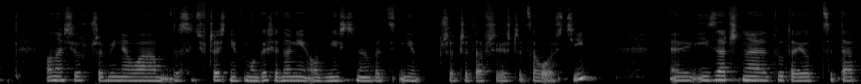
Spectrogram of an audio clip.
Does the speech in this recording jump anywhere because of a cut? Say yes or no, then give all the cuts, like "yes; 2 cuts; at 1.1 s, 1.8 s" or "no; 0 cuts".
yes; 2 cuts; at 2.4 s, 4.0 s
